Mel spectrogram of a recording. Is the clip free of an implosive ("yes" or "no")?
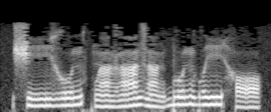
yes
